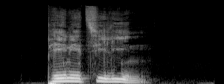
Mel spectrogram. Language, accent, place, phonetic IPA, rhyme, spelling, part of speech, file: German, Germany, Berlin, [penit͡sɪˈliːn], -iːn, Penizillin, noun, De-Penizillin.ogg
- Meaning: penicillin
